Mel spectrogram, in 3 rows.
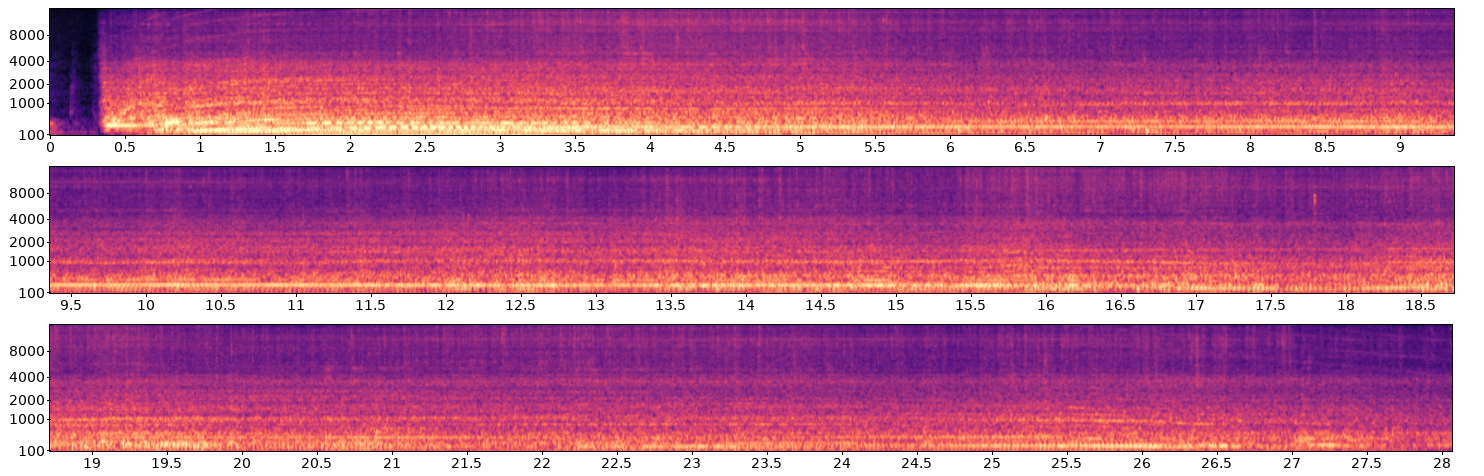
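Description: Vintage Hoover 612 upright vacuum cleaner switched on, its motor spinning up quickly to a steady whine. It runs as it is pushed over a carpet strewn with grit and dirt. Near the end it is switched off and its pitch falls as the motor winds down.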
